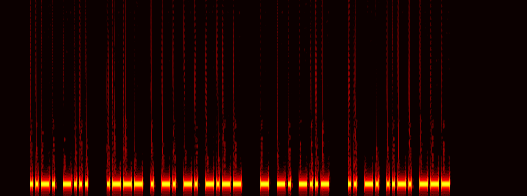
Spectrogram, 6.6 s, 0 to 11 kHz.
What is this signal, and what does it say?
Morse code, heard as a keyed tone, about 36 wpm, 700 Hz. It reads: FB JENNY TNX INFO
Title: K1USN SST QSO Practice 35wpm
